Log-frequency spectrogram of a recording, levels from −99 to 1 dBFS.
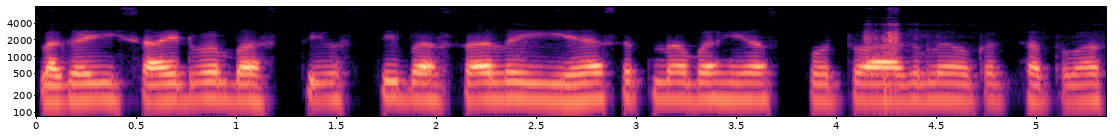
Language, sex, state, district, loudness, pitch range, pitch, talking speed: Magahi, male, Bihar, Lakhisarai, -19 LUFS, 160-170 Hz, 165 Hz, 200 wpm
